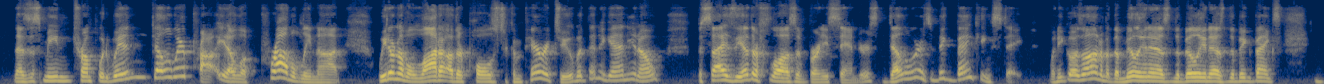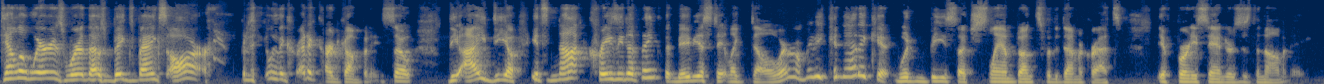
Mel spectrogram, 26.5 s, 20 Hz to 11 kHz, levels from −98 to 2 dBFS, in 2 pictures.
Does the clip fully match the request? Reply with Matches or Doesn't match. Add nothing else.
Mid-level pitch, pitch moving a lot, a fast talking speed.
Matches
